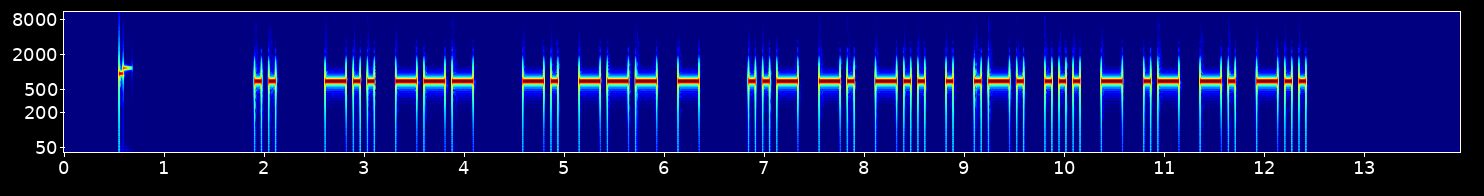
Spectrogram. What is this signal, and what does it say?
Morse code, heard as a keyed tone, about 17 wpm, 700 Hz. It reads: I DO NOT UNDERSTAND
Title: Sets of 4 Words 17wpm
